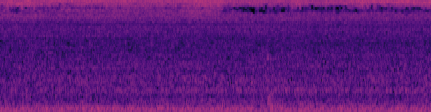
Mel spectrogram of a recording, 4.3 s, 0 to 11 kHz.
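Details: 1990 Cadillac Allante at steady idle after new intake gasket; cleaner sprayed around intake brings no RPM change, only a faint hiss, so the vacuum leak isn't at this spot. Leak location suspected, not confirmed.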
